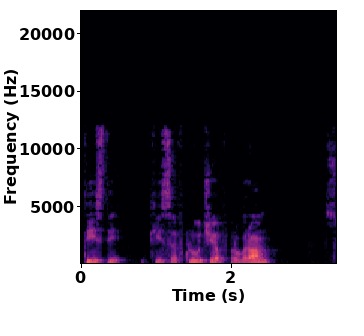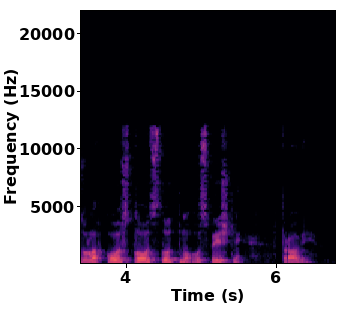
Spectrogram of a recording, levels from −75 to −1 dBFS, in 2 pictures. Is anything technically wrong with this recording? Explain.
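Yes. Throughout the speech, nothing sounds above 12 kHz and sibilants and sustained sounds smear and warble, likely AAC compression, at a bitrate that fits roughly 32 kbps.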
